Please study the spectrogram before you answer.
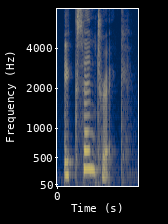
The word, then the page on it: eccentric: ikséntrik; イクセントリック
